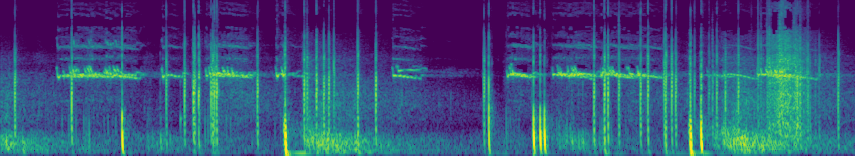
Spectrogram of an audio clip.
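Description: Aerial fireworks going off in quick succession: a high whistling comes and goes over rapid sharp cracks and several deep booms.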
